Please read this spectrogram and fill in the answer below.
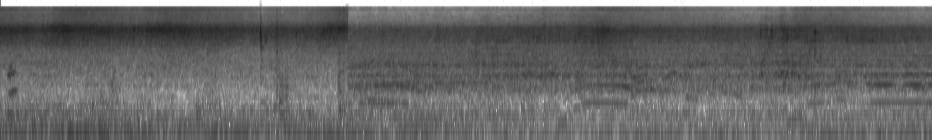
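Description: Chicken frying and sizzling in an aluminium pot over a wood fire while a metal ladle stirs it. The bright high hiss drops away about two and a half seconds in, leaving a duller steady bubbling noise.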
